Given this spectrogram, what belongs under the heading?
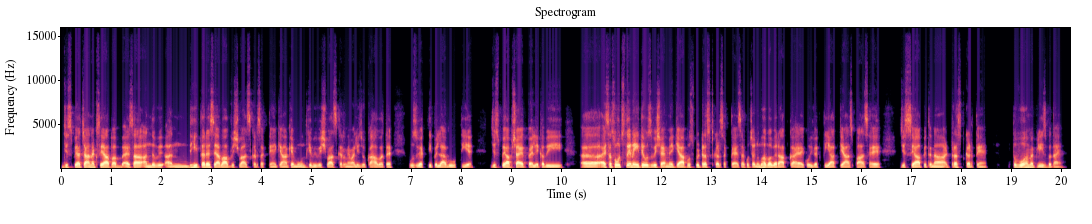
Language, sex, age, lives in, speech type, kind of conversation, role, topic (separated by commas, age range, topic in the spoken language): Hindi, male, 25-29, India, conversation, podcast, host, Naye friend ke saath bharosa banane ka pehla kadam kya hota hai?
